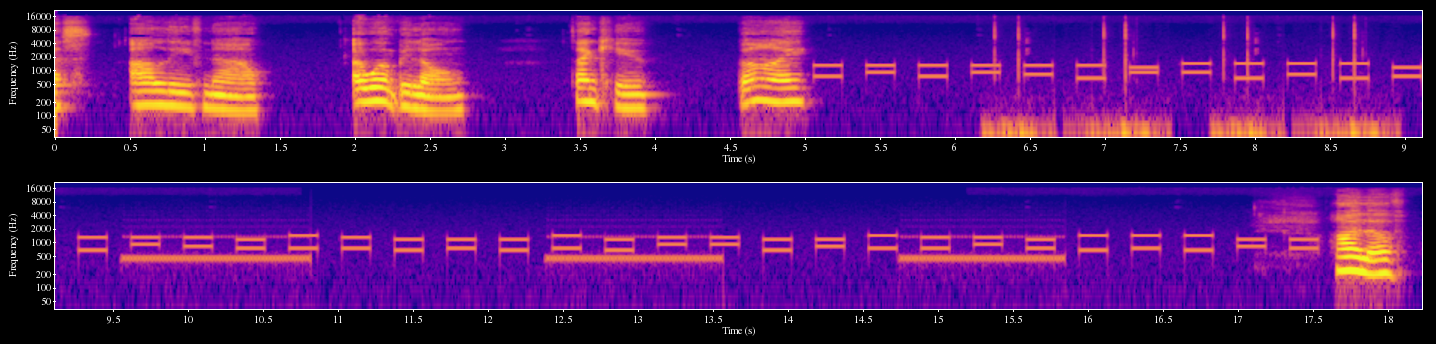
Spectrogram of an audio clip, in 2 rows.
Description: DTMF, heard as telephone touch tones, dialled by machine, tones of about 190 ms, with speech in English. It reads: 2505082*#3934208465141610017650436374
